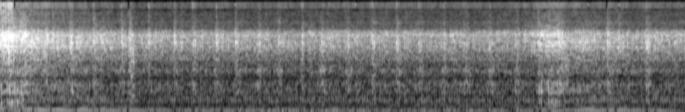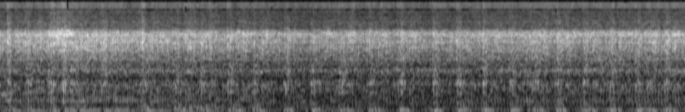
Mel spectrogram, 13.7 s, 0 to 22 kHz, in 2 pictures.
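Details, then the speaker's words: 1994 Polaris two-stroke 4x4 quad, long sitting, running after battery charge and starting fluid; uneven burbling beat with a few throttle blips, quite smoky; sounds healthy, just needed the battery charged. "that was surprisingly easy I guess uh just needed the battery charged"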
